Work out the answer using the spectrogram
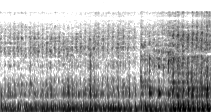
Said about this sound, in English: She heard the soft warning growl deep in the white tiger's throat.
